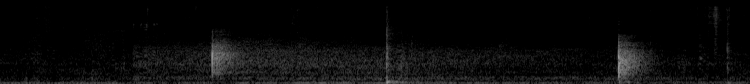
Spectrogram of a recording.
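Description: Chef's knife slicing down through a block of Spam and striking a wooden cutting board twice, each a sharp knock with a short fading tail, with a lighter tap in between.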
